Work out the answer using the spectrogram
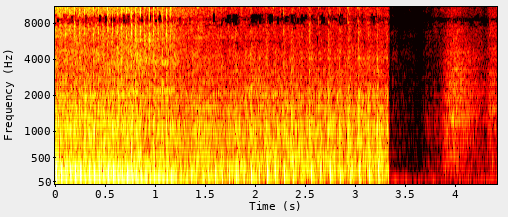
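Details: New Chinese Lifan-type small single-cylinder engine swapped into a go-kart, first start: quick, fairly even chugging beat of about three to four pulses a second, then shut off. Normal running.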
